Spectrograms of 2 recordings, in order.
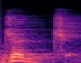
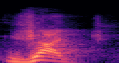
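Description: First: "judge" with the d sounded; wrong pronunciation. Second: "Judge" with a silent d; correct pronunciation. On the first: Teacher warning learners off a mistake, "judge" with an audible d. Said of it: "لا تقول". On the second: Teacher modelling for learners, "Judge" with the d dropped. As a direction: say "Judge" with no separate d. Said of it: "وليس الدي هنا لا ينطق". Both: Shown as a demonstration.

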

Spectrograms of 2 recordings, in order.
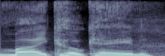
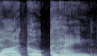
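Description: First: "my cocaine" said slowly, like Michael Caine; slow, drawn-out "my cocaine". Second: "Michael Caine" said normally; plain "Michael Caine". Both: Shown as a demonstration. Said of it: "you're really just saying".

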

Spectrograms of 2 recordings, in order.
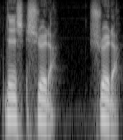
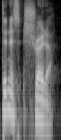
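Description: First: Dennis Schroeder with the vowel shifted toward "Shroo"; second go at Schroeder, closer to "oo"; careful German name. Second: Dennis Schroeder, the vowel rounded toward "Shroh"; careful German name. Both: Shown as a demonstration. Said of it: "I'm trying to do it right".

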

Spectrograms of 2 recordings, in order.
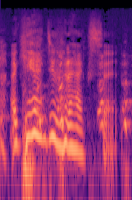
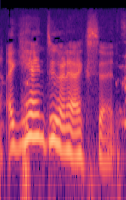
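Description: First: A laughing try at an Australian accent, barely there; half-hearted Australian twang through a laugh; laughing Australian attempt. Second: Said in the usual way. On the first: Shown as a demonstration. Host laughs through a failed Australian accent.

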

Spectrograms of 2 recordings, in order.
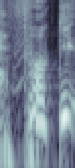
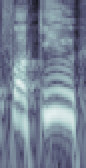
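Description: First: "Fuck you." said tired and a bit softer after a sigh, no bite; imitating a tired, deflated "Fuck you"; weary fuck you. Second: Mock fuck you. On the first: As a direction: drop the heat, deliver "Fuck you" worn out. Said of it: "but it was like". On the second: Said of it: "or, like".

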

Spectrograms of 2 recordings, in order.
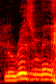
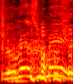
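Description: First: Said in the usual way. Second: Résumé shouted high, stretched and loud; exaggerated résumé. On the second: Shown as a demonstration. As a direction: belt out résumé, much higher and louder. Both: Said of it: "il va nous lire le résumé".

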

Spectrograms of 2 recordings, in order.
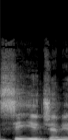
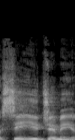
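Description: First: Said in the usual way. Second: Glasgow "see you, Jimmy". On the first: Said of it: "is a thing that's a sort of a". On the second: Retold or imitated. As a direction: toss off "See you, Jimmy" like a jokey Glaswegian. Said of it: "You go".

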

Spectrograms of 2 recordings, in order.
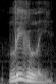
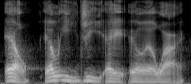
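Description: First: Legally, said again on its own, firmly; repeated for emphasis. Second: L E G A L L Y spelled letter by letter; each letter of L E G A L L Y said apart. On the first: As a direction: land on Legally, as a deliberate echo. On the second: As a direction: spell out legally one letter at a time. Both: Shown as a demonstration.

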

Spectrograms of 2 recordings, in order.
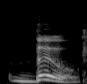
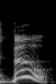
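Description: First: Understated, deadpan mock scare; unamused boo. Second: Mild boo with a quick pitch swoop; a playful, half-hearted attempt to startle; lightly acted jump-scare. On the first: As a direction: give back the scare with little effort. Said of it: "walks away unamused". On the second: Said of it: "jumps out wearing a dog mask and goes".

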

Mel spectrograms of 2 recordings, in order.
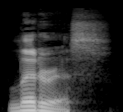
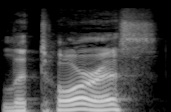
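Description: First: Litteris with LIT stressed, falling away; stress on first syllable. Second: Latoris with the middle TOR stressed; stress on second syllable. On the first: Co-host showing his own reading of the name, Litteris stressed on LIT. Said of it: "I said it's Mike Litteris". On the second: Co-host showing the other inflection of the name, Latoris stressed on TOR. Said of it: "this other inflection in the name". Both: Shown as a demonstration.

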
